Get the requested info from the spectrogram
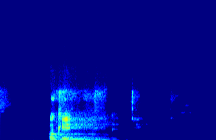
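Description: A man says a single "okay", followed by a few faint, short clicks of a computer mouse.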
